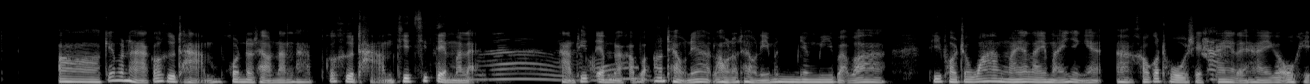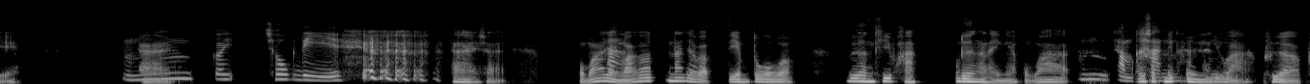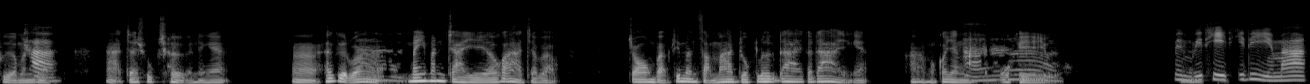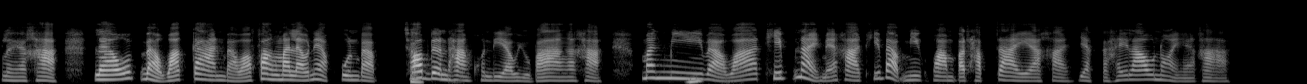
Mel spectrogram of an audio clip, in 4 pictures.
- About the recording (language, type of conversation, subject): Thai, podcast, เคยเดินทางคนเดียวแล้วเป็นยังไงบ้าง?
- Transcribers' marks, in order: laugh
